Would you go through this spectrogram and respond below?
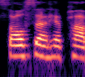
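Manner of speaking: normal talking voice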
